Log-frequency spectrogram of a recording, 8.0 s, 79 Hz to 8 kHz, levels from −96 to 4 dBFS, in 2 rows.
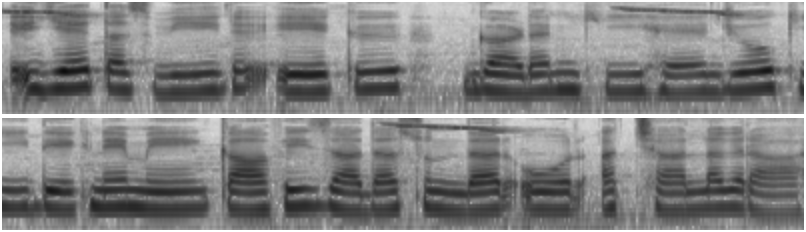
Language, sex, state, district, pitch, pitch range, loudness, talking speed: Hindi, female, Rajasthan, Jaipur, 205 Hz, 195-215 Hz, -18 LUFS, 125 wpm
